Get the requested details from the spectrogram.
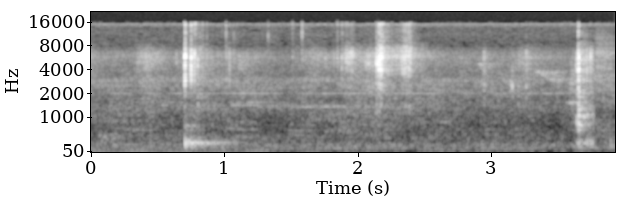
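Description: Fingers peel papery onion skin.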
